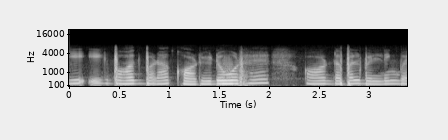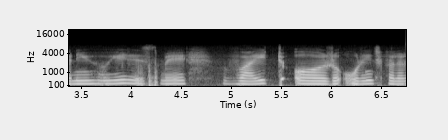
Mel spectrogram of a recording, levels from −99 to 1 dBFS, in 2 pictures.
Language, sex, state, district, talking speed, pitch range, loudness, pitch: Hindi, female, Odisha, Sambalpur, 160 wpm, 200-220 Hz, -19 LUFS, 210 Hz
